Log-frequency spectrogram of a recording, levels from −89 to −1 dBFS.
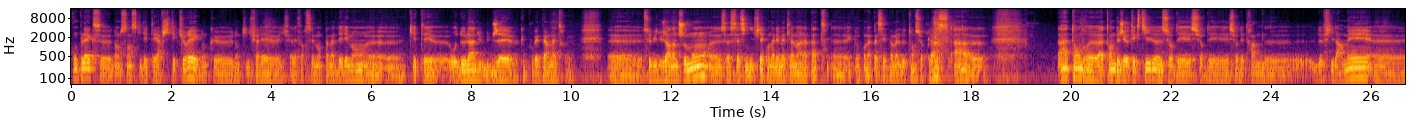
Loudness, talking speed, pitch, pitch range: -20 LUFS, 170 wpm, 80 Hz, 70-90 Hz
